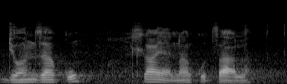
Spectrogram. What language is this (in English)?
Tsonga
